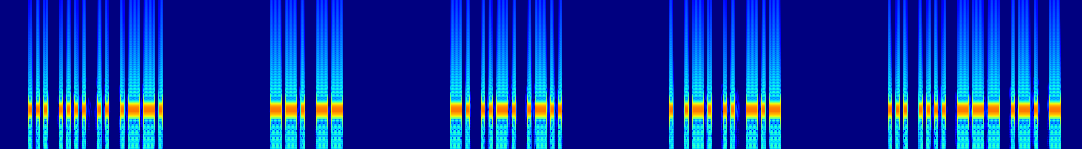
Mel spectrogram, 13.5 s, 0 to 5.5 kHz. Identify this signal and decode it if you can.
Morse code, heard as a keyed tone, about 25 wpm, 550 Hz. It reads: SHIP GM NFL ERIK SHORT
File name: Ultimate Word List / 25WPM Ultimate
